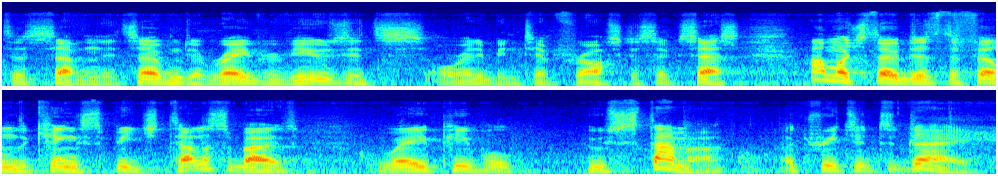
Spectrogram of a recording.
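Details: Adult male presenter; fluent speech.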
